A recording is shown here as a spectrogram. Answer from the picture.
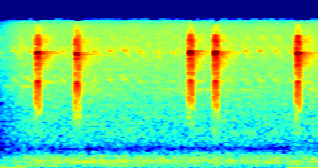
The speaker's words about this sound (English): The downies have a chip chip call, and then it sounds again like a coin spinning down just a little bit and gets faster towards the end.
